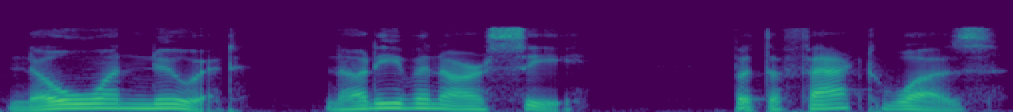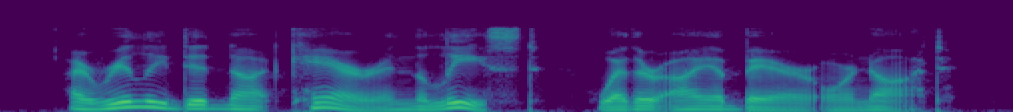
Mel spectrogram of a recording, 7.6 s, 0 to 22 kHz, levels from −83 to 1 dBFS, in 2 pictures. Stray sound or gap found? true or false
false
